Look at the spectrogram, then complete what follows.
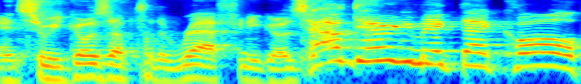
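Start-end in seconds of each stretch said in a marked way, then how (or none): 1.5-2.9 fake outraged yelling, very high. Retelling how a film character confronts the referee during a game, retelling a fake-outraged yell. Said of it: "And then he keeps yelling".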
